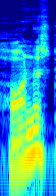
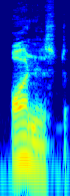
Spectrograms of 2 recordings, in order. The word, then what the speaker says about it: honest: जैसे HONEST है, इसको अगर आप हॉनेस्ट पढ़ेंगे तो गलत है। ये एक्चुअली क्या है, ऑनेस्ट, आ, जैसे आ अनार, यानी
